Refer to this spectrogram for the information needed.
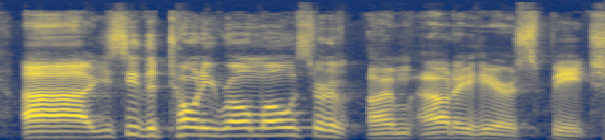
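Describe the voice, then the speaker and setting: A man's animated voice with very wide pitch swings, on a very clean recording with a silent background. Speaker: NFL fantasy picks presenter. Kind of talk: casual video commentary.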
